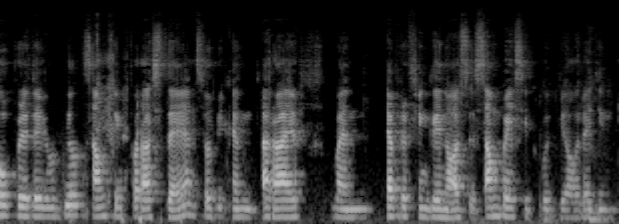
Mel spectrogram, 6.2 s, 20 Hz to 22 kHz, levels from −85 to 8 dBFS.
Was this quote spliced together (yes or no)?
no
